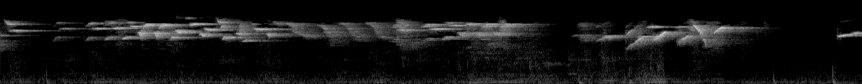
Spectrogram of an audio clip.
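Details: Seedeater song, a fast, jumbled warble of high twittering notes with trills and quick rising and falling slurs in bursts of several seconds, then a short pause and a brighter phrase.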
